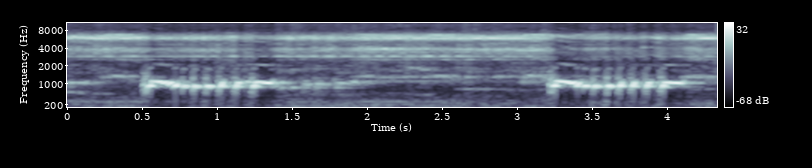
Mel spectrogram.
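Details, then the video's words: Melodious song of a silver female zebra dove, used to draw in other zebra doves: two quick bursts of staccato, bubbling coos about three seconds apart, with a constant high-pitched hiss behind. "perkutut/merbok betina silver suara merdu paling cocok jadi pancingan semua jenis perkutut"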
